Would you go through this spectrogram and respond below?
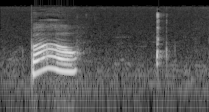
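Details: Hiccups while lounging watching TV: a short voiced squeak followed by a sharp little gulp in a quiet room.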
